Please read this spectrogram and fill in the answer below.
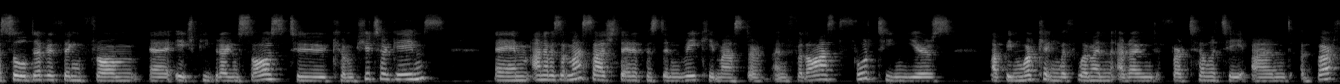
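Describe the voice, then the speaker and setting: Speaking with a Scottish accent, a woman has a medium pitch. Her pace is moderate and her pitch variation ordinary. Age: 60s. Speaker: weight-loss diet consultant. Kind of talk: interview.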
